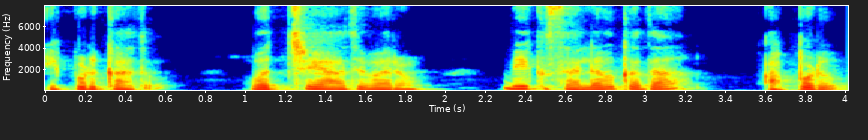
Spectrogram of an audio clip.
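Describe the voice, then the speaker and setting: A woman voicing a sad, soft-spoken young woman who speaks quietly and earnestly. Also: on the low side, fairly even intonation, moderate pace, natural voice. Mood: wistful.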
